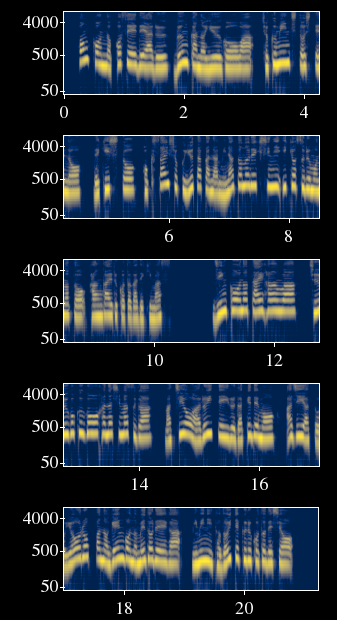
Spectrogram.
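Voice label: Japanese female corporate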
